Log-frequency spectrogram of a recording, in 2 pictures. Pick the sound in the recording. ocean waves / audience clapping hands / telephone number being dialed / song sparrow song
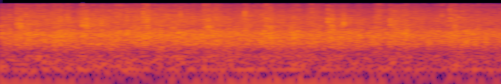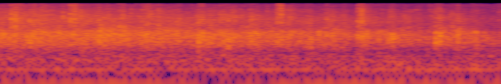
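audience clapping hands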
